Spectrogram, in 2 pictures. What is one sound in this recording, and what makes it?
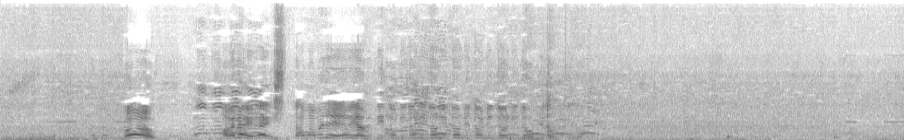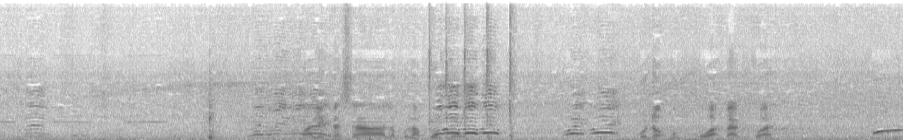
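Men and women talk and shout excitedly nearby outdoors.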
